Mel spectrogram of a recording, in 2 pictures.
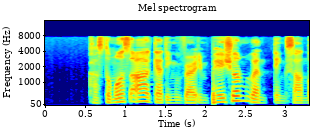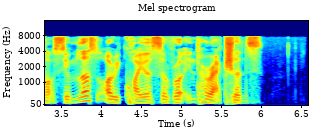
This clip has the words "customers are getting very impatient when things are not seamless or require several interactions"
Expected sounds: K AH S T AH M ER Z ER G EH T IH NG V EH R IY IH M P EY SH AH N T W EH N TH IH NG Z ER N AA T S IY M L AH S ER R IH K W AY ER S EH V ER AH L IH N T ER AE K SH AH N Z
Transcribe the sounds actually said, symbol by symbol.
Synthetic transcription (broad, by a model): K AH S T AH M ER S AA G EH T IH NG V EH R IY IH M P EY SH AH N T W EH N T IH NG S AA N AA T S IY M L AH S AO R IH K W AY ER S EH V ER AH L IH N T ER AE K SH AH N S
